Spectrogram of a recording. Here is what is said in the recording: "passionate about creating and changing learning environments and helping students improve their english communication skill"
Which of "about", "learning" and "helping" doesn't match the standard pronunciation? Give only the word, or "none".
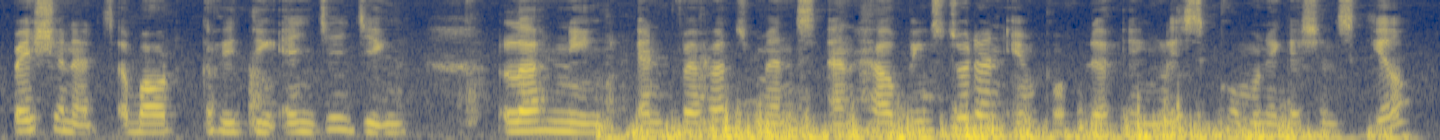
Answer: none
